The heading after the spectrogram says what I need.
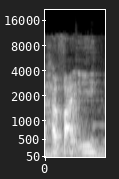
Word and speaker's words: Hawaii: Or as locals say it, Hawaii.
